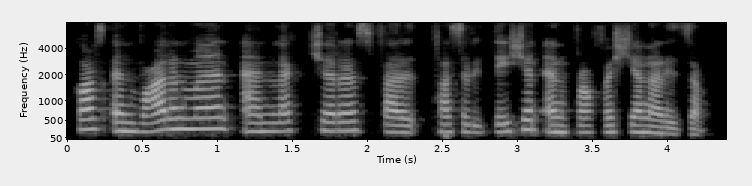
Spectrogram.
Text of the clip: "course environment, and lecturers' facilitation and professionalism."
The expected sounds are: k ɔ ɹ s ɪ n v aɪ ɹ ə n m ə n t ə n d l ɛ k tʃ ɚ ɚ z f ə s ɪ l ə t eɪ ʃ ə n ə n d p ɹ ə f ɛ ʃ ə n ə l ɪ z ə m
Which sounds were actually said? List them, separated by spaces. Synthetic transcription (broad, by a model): k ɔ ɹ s ɪ n v aɪ ɹ ə n m ə n t ə n d l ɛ k tʃ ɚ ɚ s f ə s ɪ l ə t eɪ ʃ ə n ə n d p ɹ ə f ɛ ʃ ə n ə l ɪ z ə m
